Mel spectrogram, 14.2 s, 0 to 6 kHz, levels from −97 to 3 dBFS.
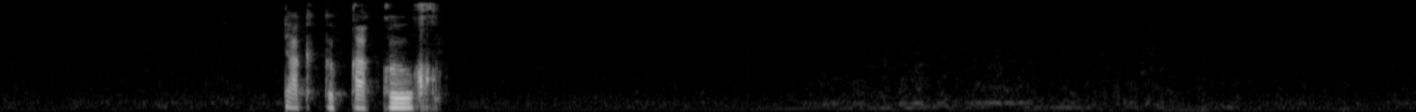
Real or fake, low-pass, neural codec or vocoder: real; 5.4 kHz; none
